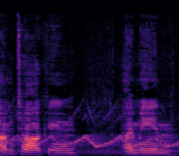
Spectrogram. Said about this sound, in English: Well, when you say, let me just, oh, we got a little ambulance interruption.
